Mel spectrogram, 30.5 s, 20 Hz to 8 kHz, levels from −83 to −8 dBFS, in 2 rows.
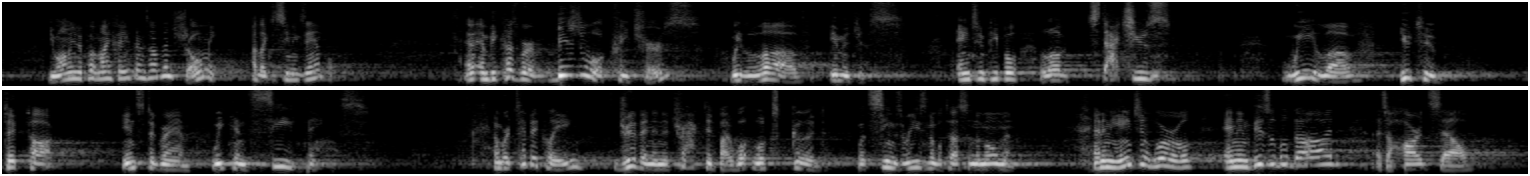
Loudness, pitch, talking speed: -32 LUFS, 185 Hz, 135 wpm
